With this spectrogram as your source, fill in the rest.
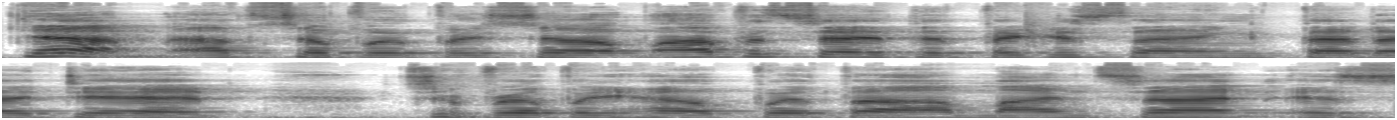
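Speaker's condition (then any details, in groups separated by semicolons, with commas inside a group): ALS; left leg affected, voice affected; diagnosed three years ago, symptoms 3 years 4 months, alternative treatment; voice affected, worse under stress, chronic cough, improved with treatment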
